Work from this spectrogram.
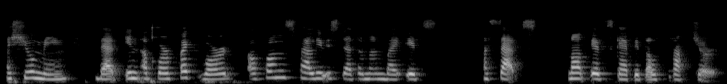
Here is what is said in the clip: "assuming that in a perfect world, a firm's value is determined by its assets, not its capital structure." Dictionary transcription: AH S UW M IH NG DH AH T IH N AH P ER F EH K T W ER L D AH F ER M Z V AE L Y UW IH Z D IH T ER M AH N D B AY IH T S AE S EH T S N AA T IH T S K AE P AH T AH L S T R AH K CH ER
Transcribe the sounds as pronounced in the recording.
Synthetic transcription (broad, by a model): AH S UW M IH NG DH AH T IH N AH P ER F EH K T W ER D AH F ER M S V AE L Y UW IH S D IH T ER M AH N B AY IH T S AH S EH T S N AA T IH T S K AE P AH T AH L S T R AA K CH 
